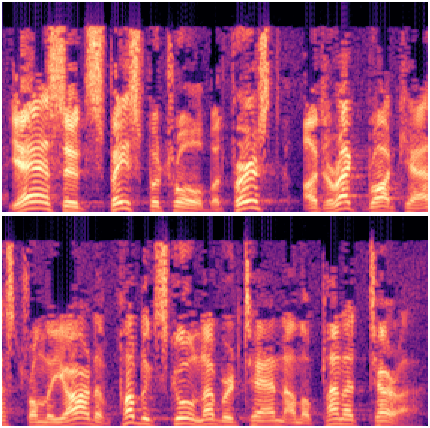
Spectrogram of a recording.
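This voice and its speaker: A dramatic American male announcer from 1950s adventure radio. His fairly high voice rises and falls widely, on a noisy old recording. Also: very animated, normal speed, lo-fi sound.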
